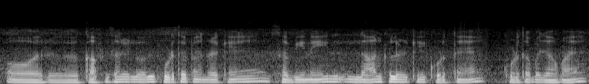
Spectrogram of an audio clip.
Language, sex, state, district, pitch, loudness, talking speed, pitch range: Hindi, male, Himachal Pradesh, Shimla, 110 Hz, -17 LUFS, 185 wpm, 105-120 Hz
